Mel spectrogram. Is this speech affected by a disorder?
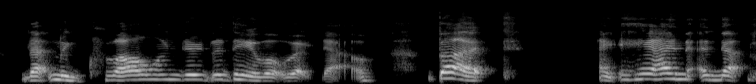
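Yes: cerebral palsy.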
